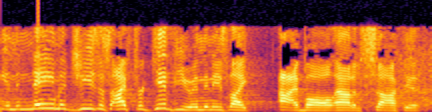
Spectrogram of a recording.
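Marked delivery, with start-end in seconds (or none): 0.0-1.9 higher, louder mock battle cry; imitating a yell. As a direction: shout it out like a desperate prayer. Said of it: "And so he's yelling".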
